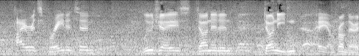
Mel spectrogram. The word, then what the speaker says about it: Dunedin: Blue Jays, Dunedin Dunedin.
